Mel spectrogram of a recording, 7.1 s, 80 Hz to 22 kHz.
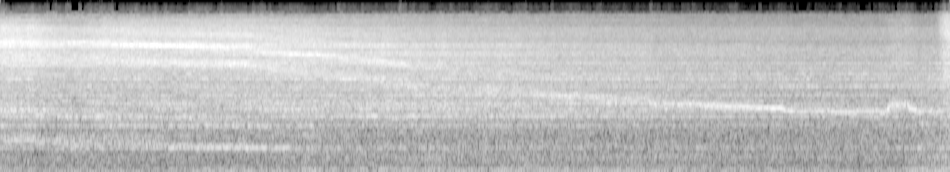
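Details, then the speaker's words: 1960 Chevy Biscayne with LS swap, run briefly without a belt after vacuum-filling coolant: steady idle rumble under a thin high whistle and airy hiss from air through the big throttle body and idle air control motor; normal. "now high pitch whistling is just the big throttle body the idle air control motor kind of the air hissing through there"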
